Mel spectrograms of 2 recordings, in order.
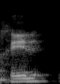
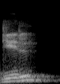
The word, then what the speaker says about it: Gil: Exactamente, en realidad es Gil, pero obviamente en alemán se lo escribe así, aquí lo pronunciamos Gil, entonces.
